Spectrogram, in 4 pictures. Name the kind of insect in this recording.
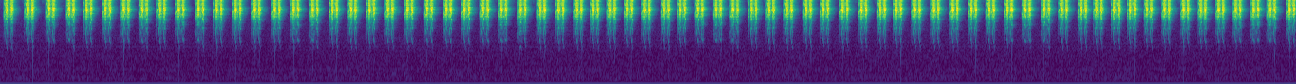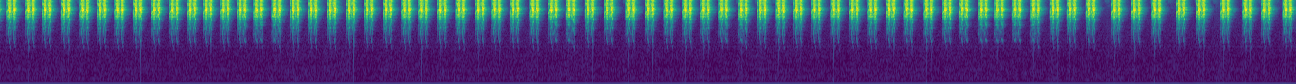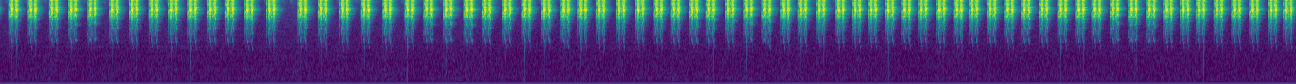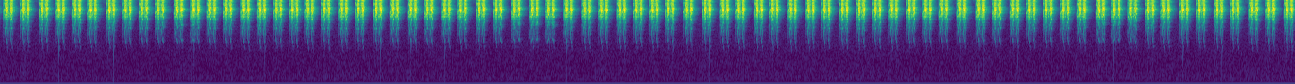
orthopteran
